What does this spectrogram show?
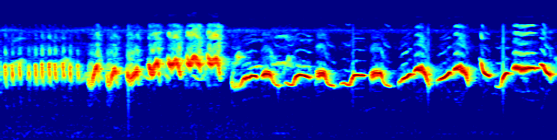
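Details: Chinese hwamei in loud, rich song: a fast trill of repeated notes, then a string of rolling, looping whistled phrases repeated about once per second.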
